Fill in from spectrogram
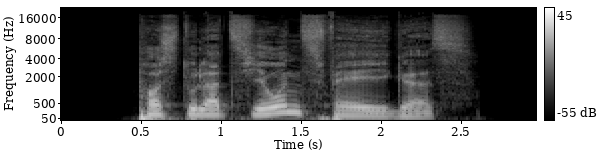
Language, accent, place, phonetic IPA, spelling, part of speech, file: German, Germany, Berlin, [pɔstulaˈt͡si̯oːnsˌfɛːɪɡəs], postulationsfähiges, adjective, De-postulationsfähiges.ogg
- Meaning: strong/mixed nominative/accusative neuter singular of postulationsfähig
